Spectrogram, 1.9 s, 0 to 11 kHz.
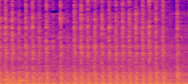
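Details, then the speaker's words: Peugeot Tweet 125cc scooter after new top end, idling: sharp rapid chuffing about eleven a second; exhaust blowing, possibly from an untightened exhaust joint, suspected not confirmed. "also there's a blow in the exhaust you can hear that the exhaust is blowing"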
